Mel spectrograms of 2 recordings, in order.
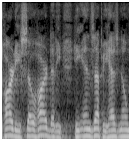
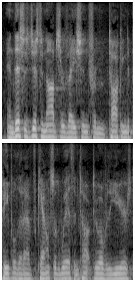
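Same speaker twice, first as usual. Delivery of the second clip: ordinary talk, nothing marked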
